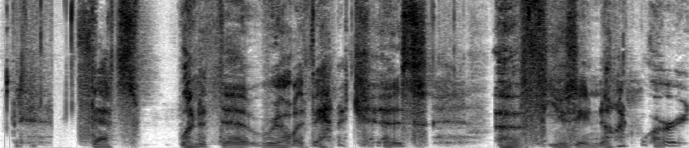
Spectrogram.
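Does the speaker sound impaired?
Yes: abductor spasmodic dysphonia; onset Fresno State after voice loss shouting over music, student clinician therapy, two damaging surgeries; last surgery 12 years ago, significant vocal tremor since, voice better than in college; cords open involuntarily, much breathiness, staccato syllables, lengthened syllables give shaky tremor, focused speaking.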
